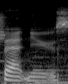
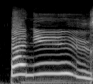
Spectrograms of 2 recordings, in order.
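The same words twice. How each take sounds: First: It is said in a flat, gloomy tone. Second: It is said in a bright, excited tone. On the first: The speaker calls it right. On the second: The speaker calls it wrong.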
